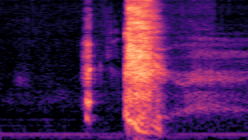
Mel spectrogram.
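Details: Person with an itchy, tickling nose: a short catch of breath, then one forceful, wet-sounding sneeze burst, low room hum in background; sneeze.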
